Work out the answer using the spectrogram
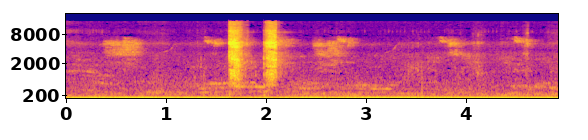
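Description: Small birds chirping now and then over a steady low hum, with two sharp clicks a third of a second apart a little under two seconds in.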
